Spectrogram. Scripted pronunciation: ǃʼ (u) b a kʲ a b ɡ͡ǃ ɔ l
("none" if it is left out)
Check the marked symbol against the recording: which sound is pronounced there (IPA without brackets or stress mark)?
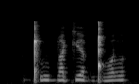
u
